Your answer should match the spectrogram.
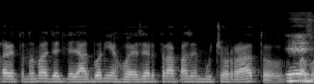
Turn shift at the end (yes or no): yes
